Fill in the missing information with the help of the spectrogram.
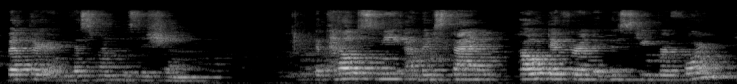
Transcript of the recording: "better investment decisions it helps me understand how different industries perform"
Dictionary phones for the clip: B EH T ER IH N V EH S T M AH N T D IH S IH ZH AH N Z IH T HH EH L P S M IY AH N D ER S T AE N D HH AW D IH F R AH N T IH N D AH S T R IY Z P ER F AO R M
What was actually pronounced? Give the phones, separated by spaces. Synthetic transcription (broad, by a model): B EH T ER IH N V EH S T M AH N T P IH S IH SH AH N IH T HH EH L P S M IY AH N D ER S T AE N D HH AW D IH F R AH N T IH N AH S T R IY P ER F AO R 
